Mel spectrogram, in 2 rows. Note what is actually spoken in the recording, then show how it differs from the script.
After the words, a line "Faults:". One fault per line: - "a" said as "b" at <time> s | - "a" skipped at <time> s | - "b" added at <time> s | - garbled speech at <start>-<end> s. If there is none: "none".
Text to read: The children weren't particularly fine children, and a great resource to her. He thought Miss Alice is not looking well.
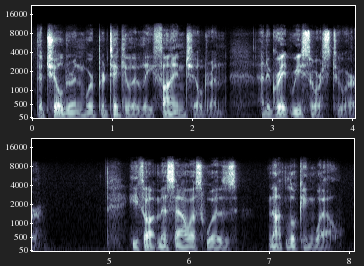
The children were particularly fine children, and a great resource to her. He thought Miss Alice was not looking well.
Faults:
- "weren't" said as "were" at 0.7 s
- "is" said as "was" at 6.2 s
